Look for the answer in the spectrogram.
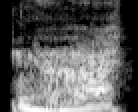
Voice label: anger; dota; earth spirit

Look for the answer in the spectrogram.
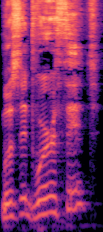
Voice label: lasthit pain; ringmaster

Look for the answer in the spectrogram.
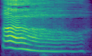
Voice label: happy; snapfire

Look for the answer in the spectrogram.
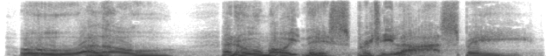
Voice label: announcer pick pretty lass, pirate; dlc workshop; capn

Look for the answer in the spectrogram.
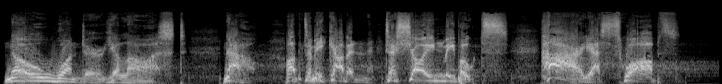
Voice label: announcer losing shine boots, pirate; dlc workshop; capn

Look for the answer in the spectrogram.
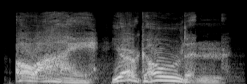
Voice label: announcer level up golden, pirate; dlc workshop; capn

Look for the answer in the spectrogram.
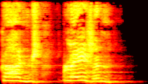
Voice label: attack pain; snapfire

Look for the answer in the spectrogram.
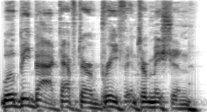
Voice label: teleport pain; ringmaster

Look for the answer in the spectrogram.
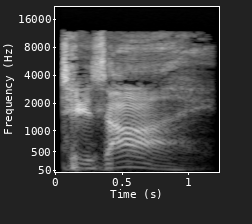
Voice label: wraith death; dota; skeleton king

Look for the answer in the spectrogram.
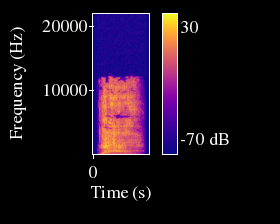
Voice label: troll pain; dota; troll warlord

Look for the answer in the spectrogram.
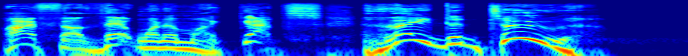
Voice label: croak big; dota; largo

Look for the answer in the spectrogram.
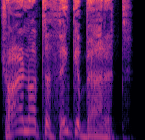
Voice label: last hit pain; dota; largo

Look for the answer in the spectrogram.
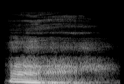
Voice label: treant happy

